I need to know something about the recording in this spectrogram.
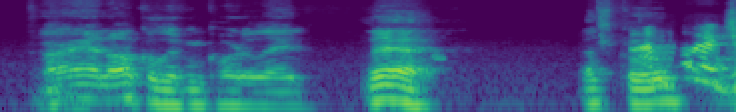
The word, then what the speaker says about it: Coeur d'Alene: and uncle live in coeur d'alene yeah that's cool i thought y'all knew how to pronounce that most people are like core d uh that's how i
